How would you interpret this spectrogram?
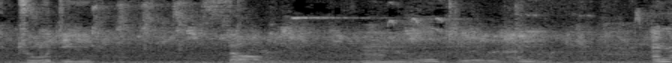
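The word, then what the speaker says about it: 竹笛: We can, because the pronunciation bamboo in China is Zhu and the flute is Di, so we always call it Zhudi.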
